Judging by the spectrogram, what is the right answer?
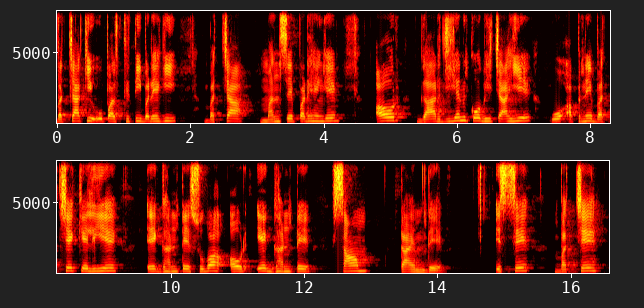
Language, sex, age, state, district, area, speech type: Hindi, male, 30-45, Bihar, Begusarai, rural, spontaneous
